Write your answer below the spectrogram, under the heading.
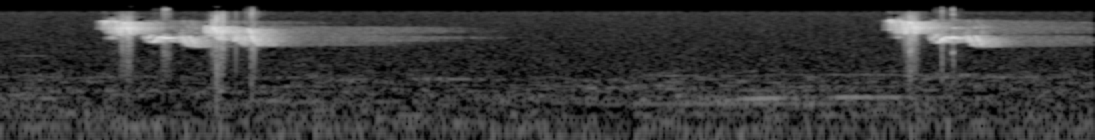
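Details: Yellow-fronted canary lure song with two bursts of high, quick chirping notes about four seconds apart, the second phrase shorter, over a faint hum.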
